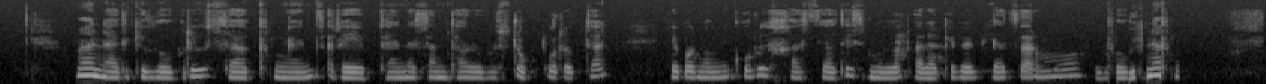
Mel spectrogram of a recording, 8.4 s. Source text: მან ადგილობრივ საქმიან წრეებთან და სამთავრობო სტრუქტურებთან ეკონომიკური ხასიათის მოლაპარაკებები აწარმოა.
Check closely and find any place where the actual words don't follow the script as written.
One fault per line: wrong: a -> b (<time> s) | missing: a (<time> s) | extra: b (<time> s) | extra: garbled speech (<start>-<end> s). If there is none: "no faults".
extra: garbled speech (7.3-7.9 s)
